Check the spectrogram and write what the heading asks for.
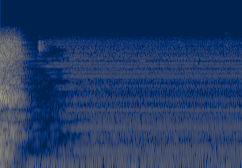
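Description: A woman's voice trails off right at the start, then near silence with a faint, steady electrical hum.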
